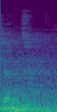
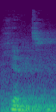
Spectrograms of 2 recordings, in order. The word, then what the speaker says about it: Ghent: Yeah, I'm Canadian, and it makes me upset when I was pronouncing it like, I was pronouncing the American pronunciation. It's Ghent.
